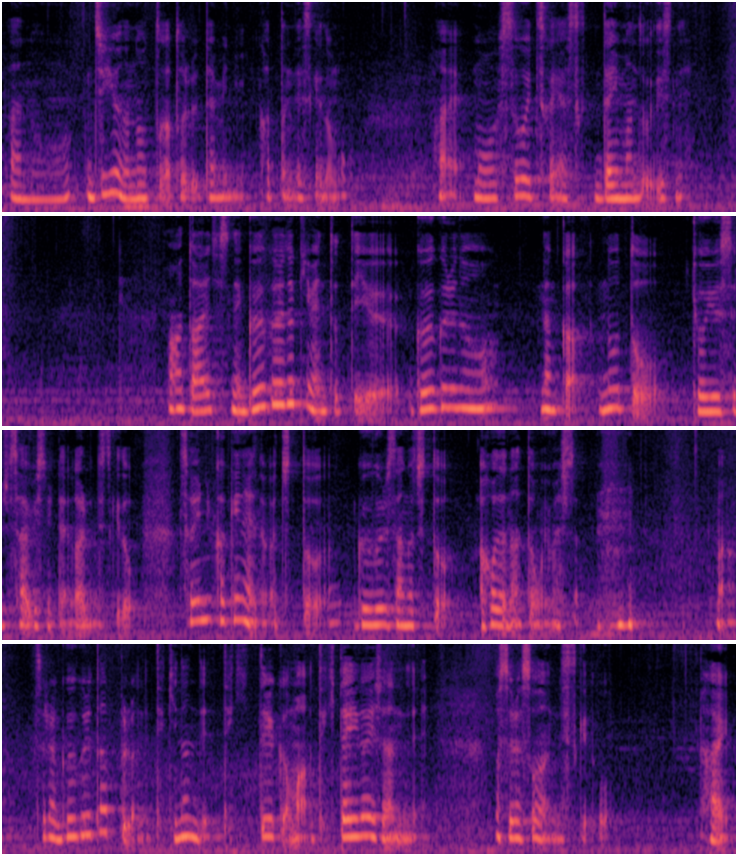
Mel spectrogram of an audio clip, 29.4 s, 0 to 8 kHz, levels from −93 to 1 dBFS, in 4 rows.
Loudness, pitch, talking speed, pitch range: -34 LUFS, 235 Hz, 385 characters per minute, 220-260 Hz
